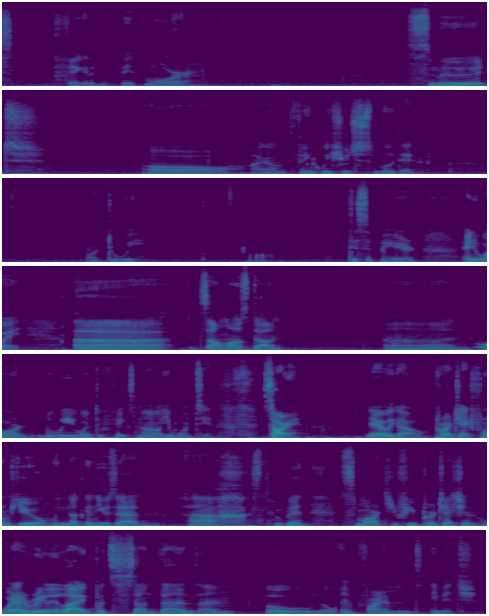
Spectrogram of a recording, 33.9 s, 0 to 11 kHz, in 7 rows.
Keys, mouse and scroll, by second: 1.2-2.8 right drag, 1.7 s, 2.8 Tab, 3.1-6.4 drag, 7.3 Tab, 8.3 Tab, 12.2 Tab, 12.5 Tab, 15.2 KP_7, 16.4 Tab, 20.1 Tab, 21.2 KP_7, 21.8-24.7 drag, 21.9 Tab, 23.0 ctrl+l, 23.3 u, 29.5-33.9 drag.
